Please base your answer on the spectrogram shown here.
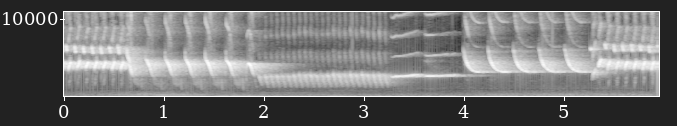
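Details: Male yellow canary, Serinus canaria, performing a training song for other canaries. Rapid descending slurred notes in quick series lead into a steady buzzy trill, then a thin whistle and renewed fast rising strophes, over a faint low hum.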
